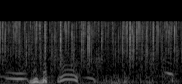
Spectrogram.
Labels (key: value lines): label: biophony, cascading saw
recorder: SoundTrap 600 or HydroMoth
